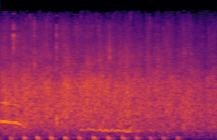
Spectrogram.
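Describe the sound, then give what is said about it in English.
An audience claps steadily and loudly for a choir for several seconds, a dense wash of applause from a crowd, with no talking over it. “They did an awesome job, didn't they? So as you guys, yeah, clap, clap.”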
